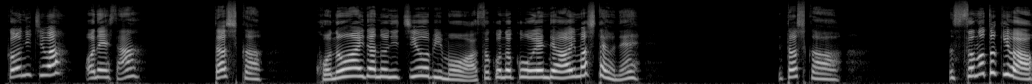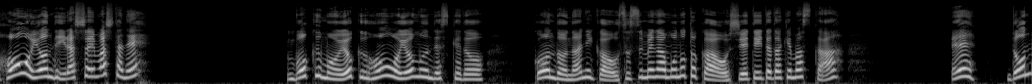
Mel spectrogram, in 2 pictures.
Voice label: boy

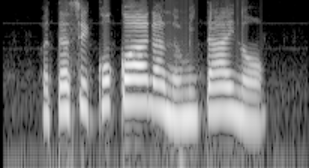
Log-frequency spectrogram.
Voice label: kid

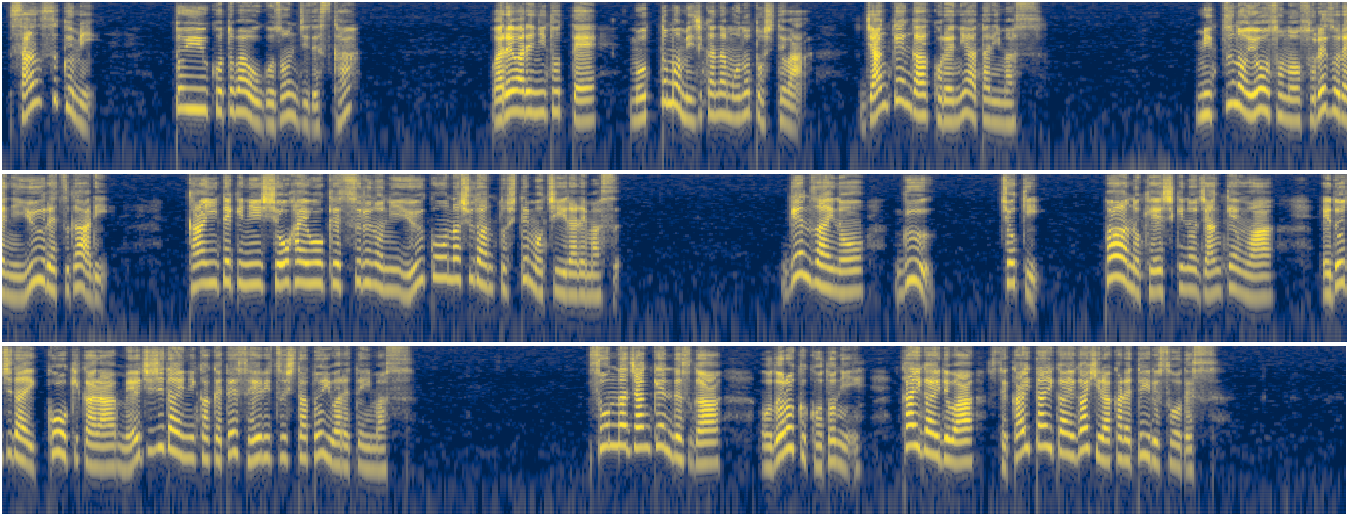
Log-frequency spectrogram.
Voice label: narration

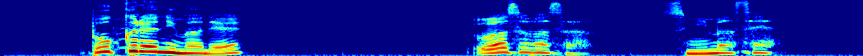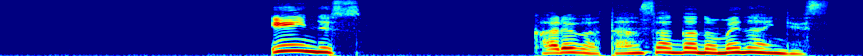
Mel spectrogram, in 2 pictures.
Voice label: boy

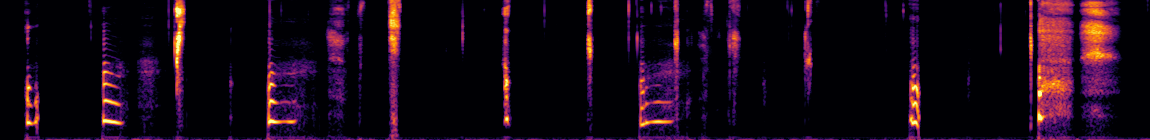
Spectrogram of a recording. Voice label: adult

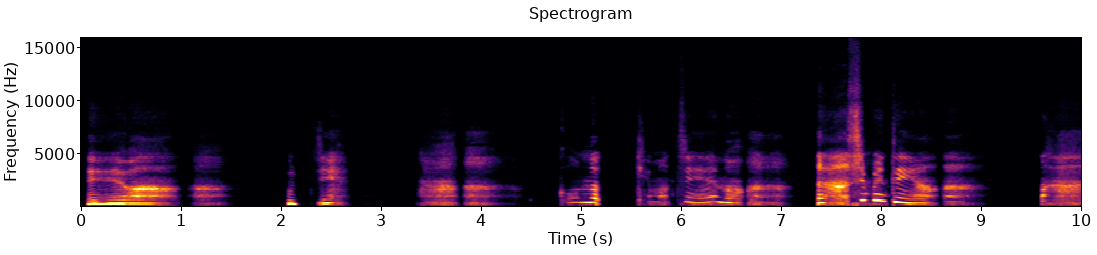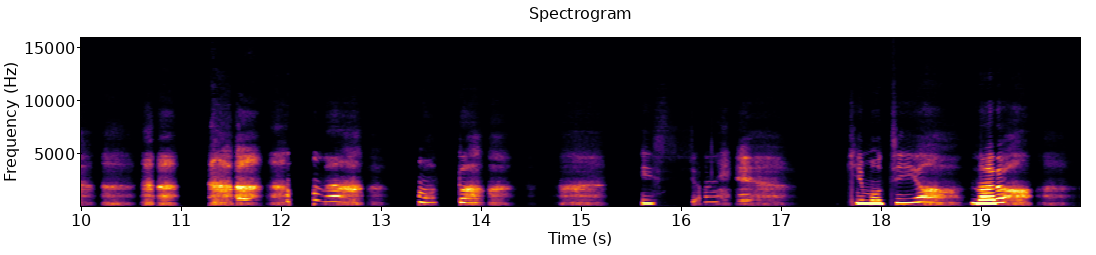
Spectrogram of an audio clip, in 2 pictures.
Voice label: adult

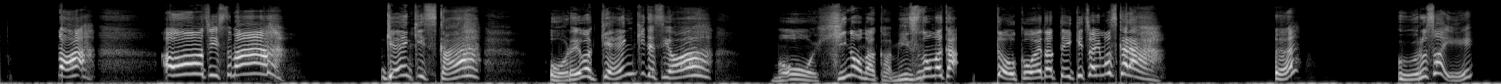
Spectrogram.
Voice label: boy

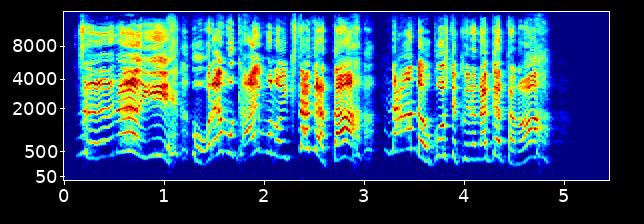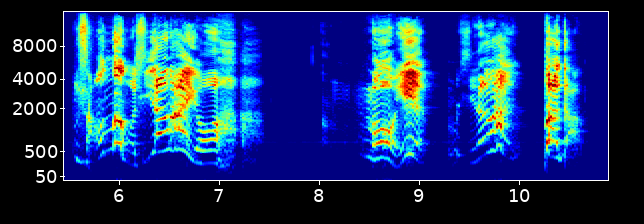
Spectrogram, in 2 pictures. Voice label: boy

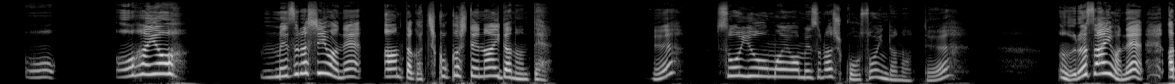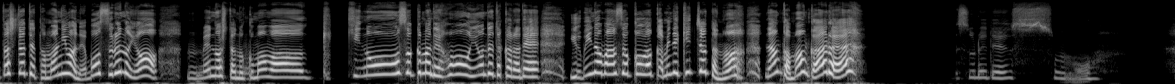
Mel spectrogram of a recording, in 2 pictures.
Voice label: voice girl

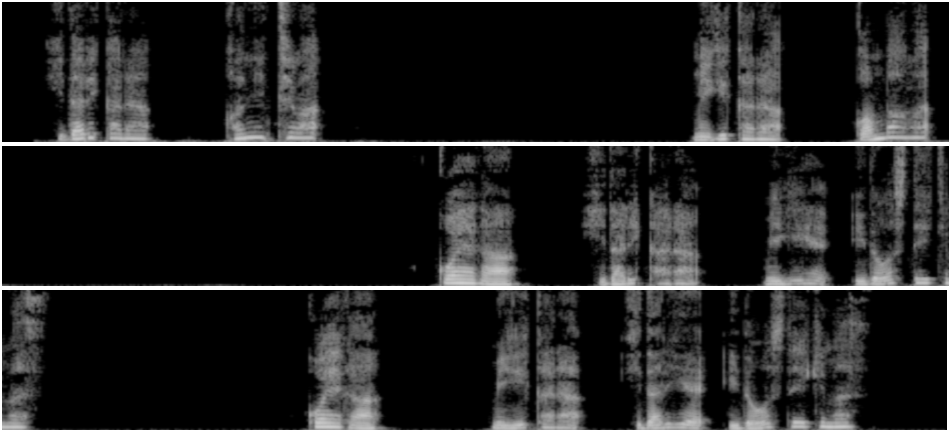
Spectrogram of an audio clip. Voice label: binaural

